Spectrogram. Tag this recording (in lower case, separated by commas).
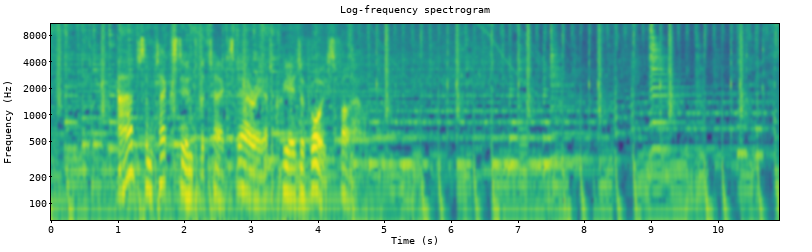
speech, male speech, music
